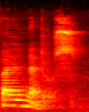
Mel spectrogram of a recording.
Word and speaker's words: فَلْنَدرسْ: choose to do that, then the 'laam' takes 'sukuun' instead of the 'kasra' that we had earlier. So we pronounce it فَلْنَدرسْ 'So let's study.'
